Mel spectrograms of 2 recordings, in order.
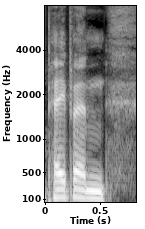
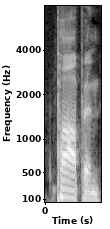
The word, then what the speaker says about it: Papen: On July 20th, 1932, von Pipen uh I'm just gonna keep mispronouncing that. Von Papen Pen, it's Poppin deposed the legitimately elected government of the state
